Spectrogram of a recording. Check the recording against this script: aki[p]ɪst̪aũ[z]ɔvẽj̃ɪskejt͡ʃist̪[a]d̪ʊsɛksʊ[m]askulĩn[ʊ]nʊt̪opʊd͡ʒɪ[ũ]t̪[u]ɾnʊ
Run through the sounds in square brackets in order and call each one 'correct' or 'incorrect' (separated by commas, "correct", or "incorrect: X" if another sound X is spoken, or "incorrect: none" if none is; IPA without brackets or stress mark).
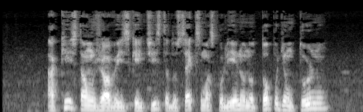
incorrect: none, incorrect: ʒ, incorrect: ɐ, correct, correct, correct, correct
